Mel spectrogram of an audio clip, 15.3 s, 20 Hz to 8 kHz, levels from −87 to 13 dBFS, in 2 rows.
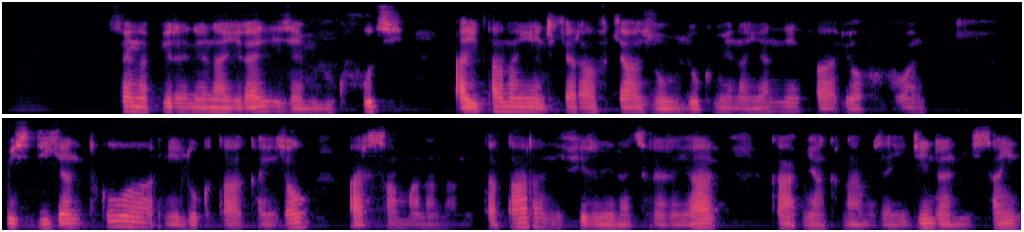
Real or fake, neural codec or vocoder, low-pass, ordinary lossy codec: fake; codec, 16 kHz, 6 kbps, DAC; 7.2 kHz; Opus, 64 kbps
